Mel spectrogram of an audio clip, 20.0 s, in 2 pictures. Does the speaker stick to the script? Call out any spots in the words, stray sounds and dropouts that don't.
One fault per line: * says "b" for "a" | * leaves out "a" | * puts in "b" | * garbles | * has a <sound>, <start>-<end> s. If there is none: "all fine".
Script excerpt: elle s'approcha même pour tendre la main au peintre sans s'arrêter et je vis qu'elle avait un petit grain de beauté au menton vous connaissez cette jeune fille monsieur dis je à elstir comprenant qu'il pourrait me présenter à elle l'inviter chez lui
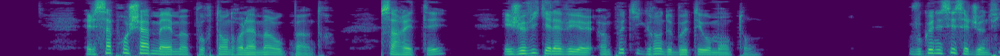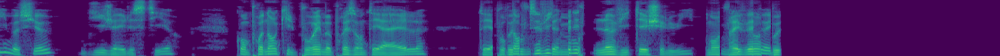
* leaves out "sans"
* garbles
* garbles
